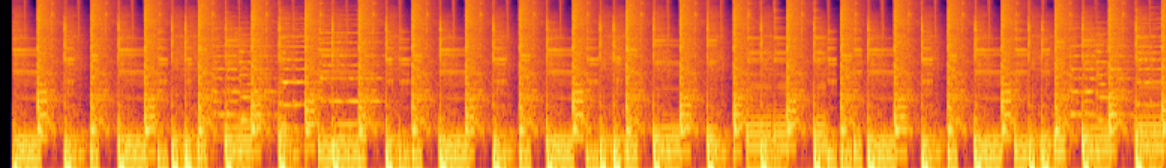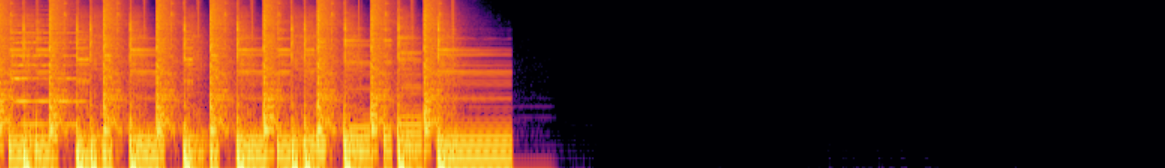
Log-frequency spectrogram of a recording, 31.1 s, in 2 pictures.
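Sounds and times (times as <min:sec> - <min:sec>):
1980s groove music: 0:00.2 - 0:22.4.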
